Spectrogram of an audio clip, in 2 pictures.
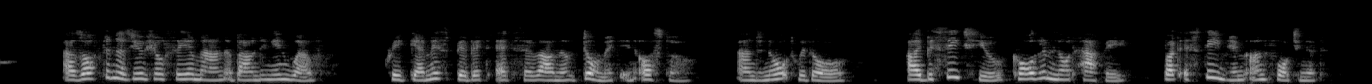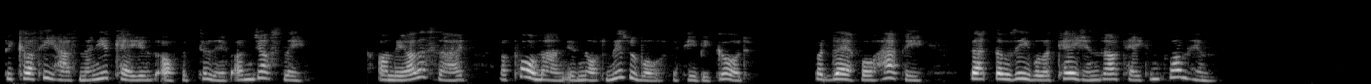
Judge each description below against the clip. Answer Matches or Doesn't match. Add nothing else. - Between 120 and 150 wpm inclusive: Matches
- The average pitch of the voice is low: Doesn't match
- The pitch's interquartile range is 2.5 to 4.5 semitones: Matches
